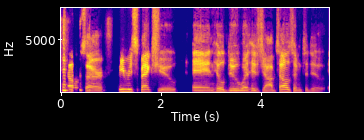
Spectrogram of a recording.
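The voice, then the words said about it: Imitates another person's voice. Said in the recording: “that was a great impression. That was so great.”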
